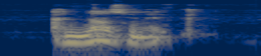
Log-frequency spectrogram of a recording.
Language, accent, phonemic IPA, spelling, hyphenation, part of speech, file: English, Southern England, /æˈnɒzmɪk/, anosmic, anos‧mic, adjective / noun, LL-Q1860 (eng)-anosmic.wav
- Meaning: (adjective) 1. Having anosmia; lacking a sense of smell 2. Lacking olfactory organs; anosmatic; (noun) A person with anosmia; a person lacking a sense of smell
